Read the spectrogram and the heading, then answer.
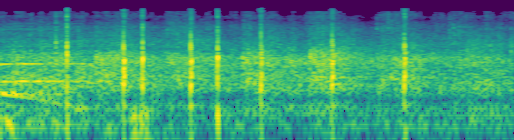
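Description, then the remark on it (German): An audience applauds the announcement that a refugee-aid helper will support the KFO audience: a steady, dense patter of many hands clapping at an even level, with several sharper individual claps standing out. No one speaks. “Das ist mal ein Applaus wert, würde ich sagen.”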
